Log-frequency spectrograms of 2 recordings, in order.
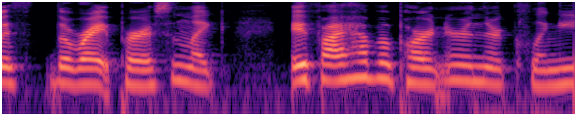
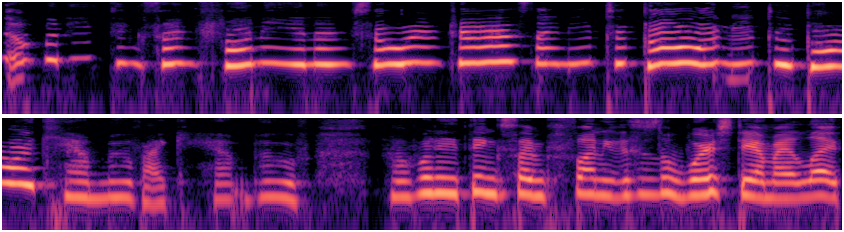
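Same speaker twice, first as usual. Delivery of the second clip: very high, wailing fake sobs; 14 semitones higher, 3 dB louder than usual. Acting out crying on stage after a first joke gets no laughs: mock crying. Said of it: "I'm just gonna start crying on stage and be like".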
